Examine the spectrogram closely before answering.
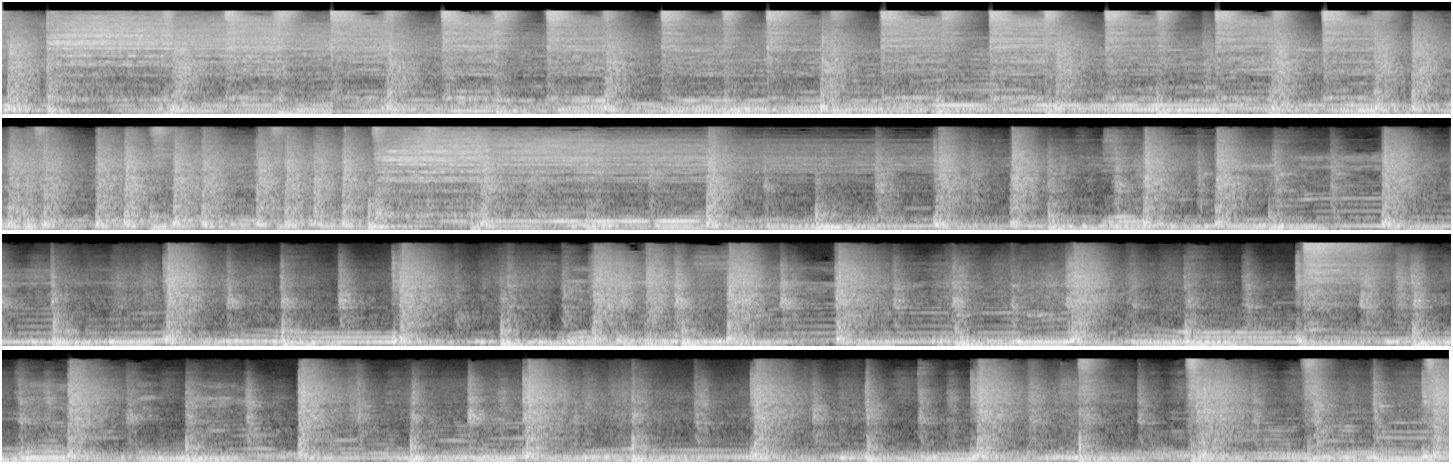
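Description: PDP acoustic drum kit played in a steady rock beat, bass drum, snare and Zildjian cymbals, over a backing song with pitched instruments. Cymbal crashes ring near the start and again about nine seconds in.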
